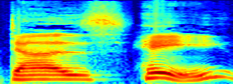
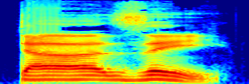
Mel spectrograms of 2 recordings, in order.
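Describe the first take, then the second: First: Both words are said fully with the H. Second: The H is dropped but the vowel is full. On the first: "instead of does he" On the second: "removing that H"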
